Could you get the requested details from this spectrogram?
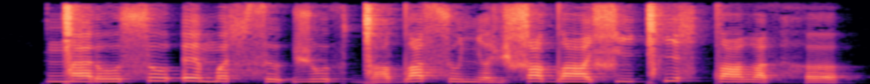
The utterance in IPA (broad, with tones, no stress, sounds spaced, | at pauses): ŋ͡ǀ a˧ ɾ o˧ s o˦ ʔ ɛ˦ m ʌ˦ ɬ s ɯ˧ ʔ ʒ u˧ θ ɡ͡ǀ ʌ˨ dˤ e˦ s u˧ ɲ ʌ˨ ʒ ɕ i˦ dˤ a˧ ɕ i˧ ǀʰ i˦ ɬ tˤ i˧ ðˤ ɛ˨ θ h ʌ˨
